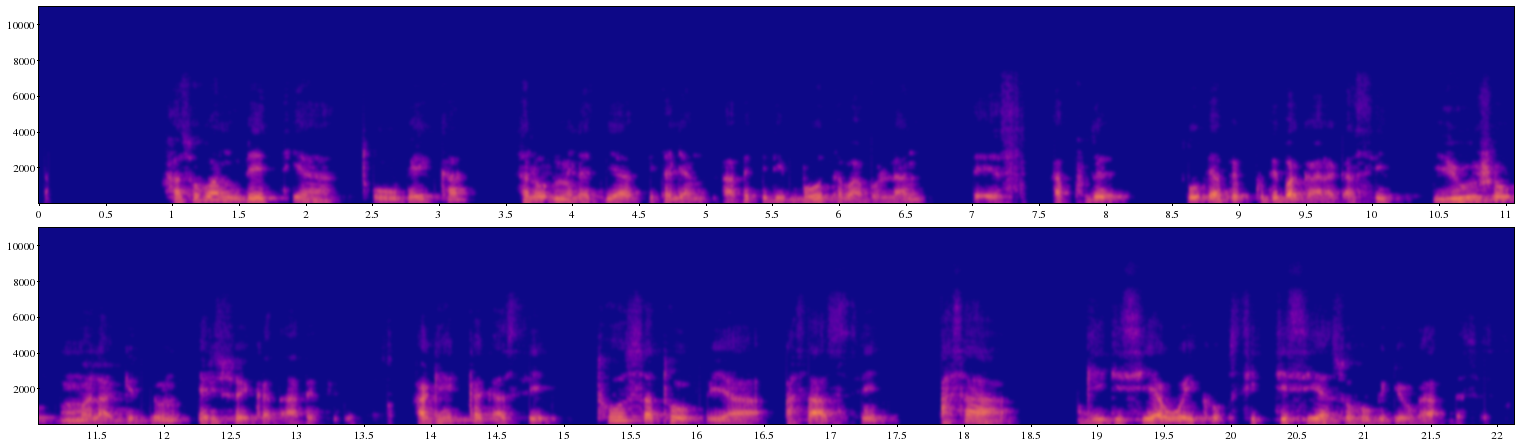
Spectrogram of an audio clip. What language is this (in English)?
Wolaytta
